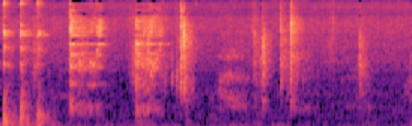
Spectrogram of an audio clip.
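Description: Soft scraping and tapping of a utensil pressing fresh goat cheese into a chunky purée in a bowl, a string of quick, close strokes and clicks with no voices.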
